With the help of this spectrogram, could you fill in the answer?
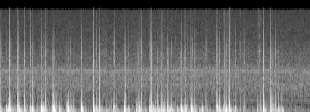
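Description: Fingertips rub, scratch and tap a cardboard vinyl album jacket, making a quick, uneven run of soft, dull thuds mixed with papery rustling. The sound is low and muffled with little brightness, each touch dying away almost at once, and it trails off into a faint steady hum near the end.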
